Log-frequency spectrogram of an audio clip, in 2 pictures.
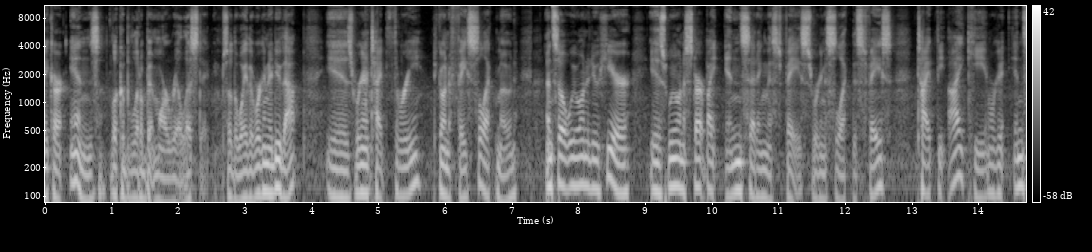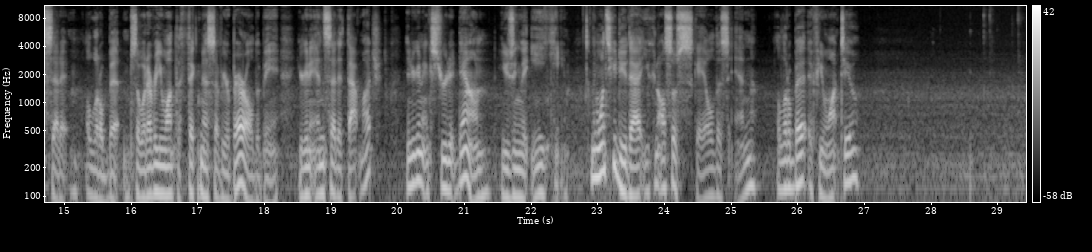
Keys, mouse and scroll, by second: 0.3 middle click, 1.1-2.0 scroll up 2, 3.6-4.8 scroll up 3, 3.9 middle click, 4.8 3, 5.8 click, 6.5-7.0 scroll up 3, 7.0 middle click, 11.4 click, 12.2 i, 19.8 e, 23.6 s, 29.2 middle click.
